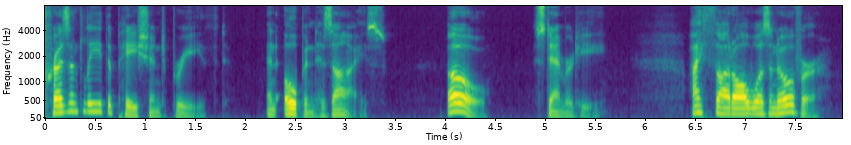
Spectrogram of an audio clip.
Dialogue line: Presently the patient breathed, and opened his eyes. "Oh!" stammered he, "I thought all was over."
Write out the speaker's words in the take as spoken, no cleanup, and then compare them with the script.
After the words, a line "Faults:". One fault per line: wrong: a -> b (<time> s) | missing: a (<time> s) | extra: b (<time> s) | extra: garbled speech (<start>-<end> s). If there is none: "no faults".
Presently the patient breathed, and opened his eyes. "Oh!" stammered he, "I thought all wasn't over."
Faults:
wrong: was -> wasn't (7.0 s)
